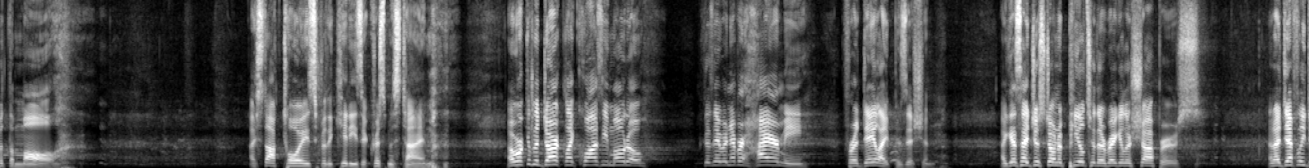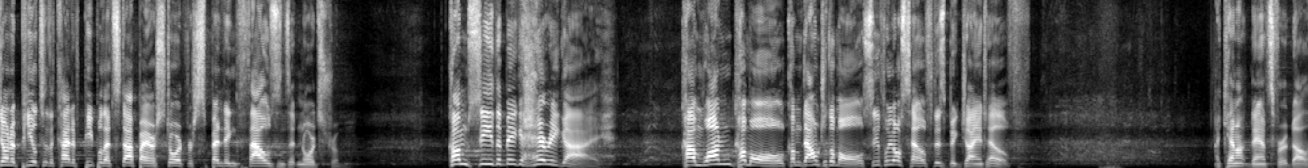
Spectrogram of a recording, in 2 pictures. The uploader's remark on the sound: including live performances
